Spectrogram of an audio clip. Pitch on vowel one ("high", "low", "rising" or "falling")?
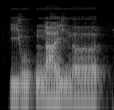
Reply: rising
